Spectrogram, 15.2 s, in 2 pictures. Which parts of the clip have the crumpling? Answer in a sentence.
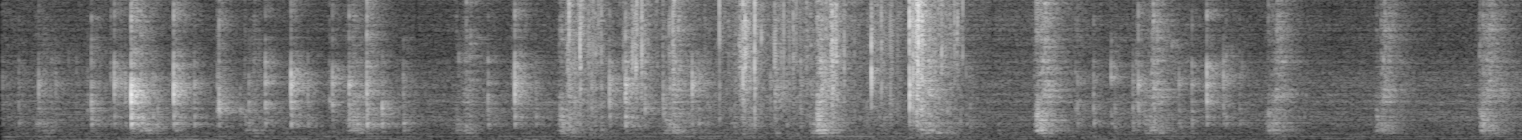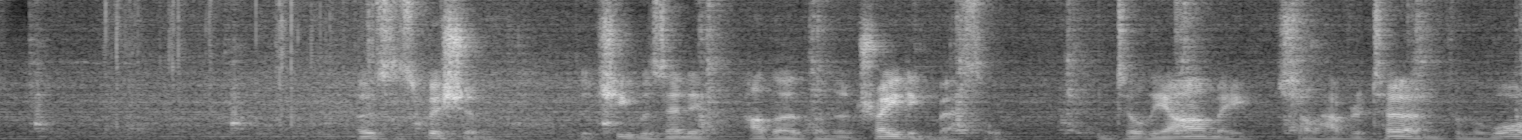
The crumpling can be heard from 2.8 to 4.8 s and from 8.1 to 9.5 s.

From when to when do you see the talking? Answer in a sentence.
The talking can be heard from 9.4 to 15.1 s.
